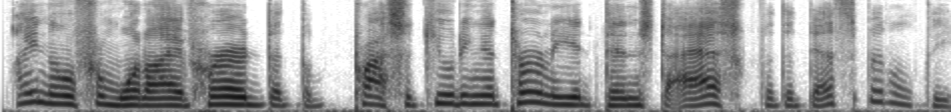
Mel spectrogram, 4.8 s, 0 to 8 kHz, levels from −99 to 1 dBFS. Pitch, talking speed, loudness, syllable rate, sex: 205 Hz, 225 wpm, -17 LUFS, 5.9 syllables/s, male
